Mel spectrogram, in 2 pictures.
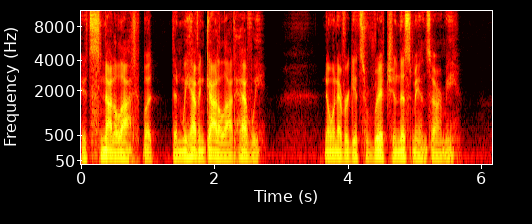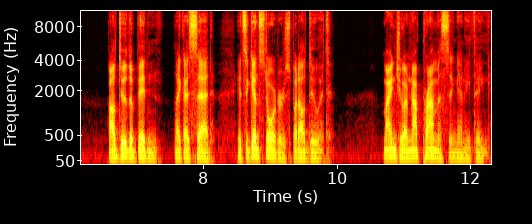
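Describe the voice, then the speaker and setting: A man's put-on, growling character voice with a very deep, low pitch, fairly even intonation, a fairly quick pace, and long, frequent pauses. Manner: gruff, conspiratorial.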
